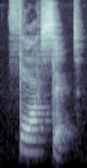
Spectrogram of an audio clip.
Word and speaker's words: faucet: in it and it's a two-syllable word you ready the word is faucet clap it with me faucet faucet four set do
